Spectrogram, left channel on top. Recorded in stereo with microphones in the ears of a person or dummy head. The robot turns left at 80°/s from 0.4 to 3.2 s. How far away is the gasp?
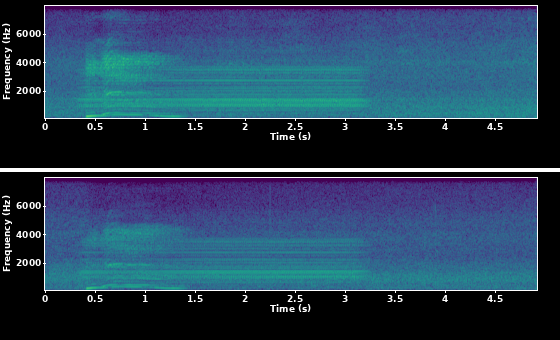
About 1.8 m.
